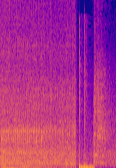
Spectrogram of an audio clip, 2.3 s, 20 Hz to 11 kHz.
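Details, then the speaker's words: 2018 Volvo XC90 diesel, 137,292 km, heard at the engine front at idle: even diesel clatter with a light rattle underneath, pointing to a failing crankshaft damper pulley whose rubber separates; checked by marking the damper and seeing if the line shifts. "그래서 댐퍼가 나가면이 고무 부분이 떨어져 버리기 때문에 댐퍼를 확인할 때 이렇게 마킹을 해 놓으면 줄이 위치가 바뀌어 버리면 댐퍼가 나간게 확실한 거니까 그렇게 확인할 수가 있어요"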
